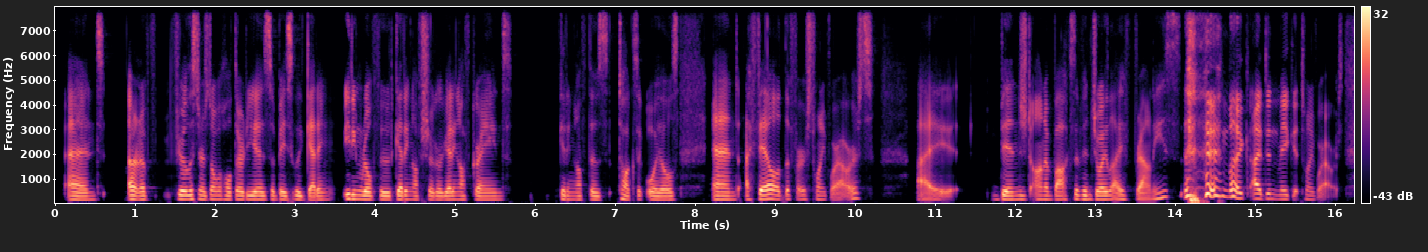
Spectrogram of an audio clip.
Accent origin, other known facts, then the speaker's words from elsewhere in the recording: Houston, Texas, United States; also born or lived in Louisiana; I grew up in Kingwood, Texas, Houston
